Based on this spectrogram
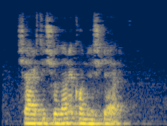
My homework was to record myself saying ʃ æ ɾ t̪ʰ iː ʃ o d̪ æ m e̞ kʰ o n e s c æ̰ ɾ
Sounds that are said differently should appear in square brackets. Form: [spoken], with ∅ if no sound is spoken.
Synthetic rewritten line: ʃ æ ɾ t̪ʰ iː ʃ o d̪ æ [n] e̞ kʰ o n e [ʃ] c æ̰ ɾ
